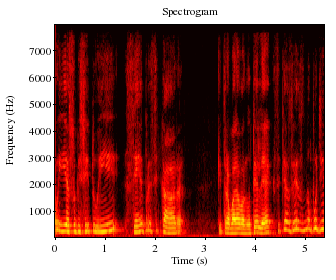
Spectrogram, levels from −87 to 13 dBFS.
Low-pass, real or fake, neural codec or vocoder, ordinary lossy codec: none; real; none; none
